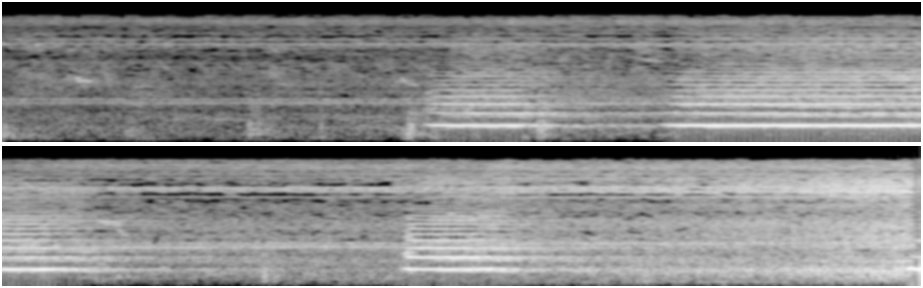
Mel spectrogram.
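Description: Approaching train's air horn sounding three times: a short blast about two seconds in, a long blast, then another short one, with the rumble of the oncoming train growing near the end.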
